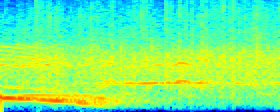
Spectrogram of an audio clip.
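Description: An audience claps steadily as a person comes up onto the stage: a dense wash of applause that holds at an even, fairly loud level throughout, with a faint tonal hum beneath it at the start.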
